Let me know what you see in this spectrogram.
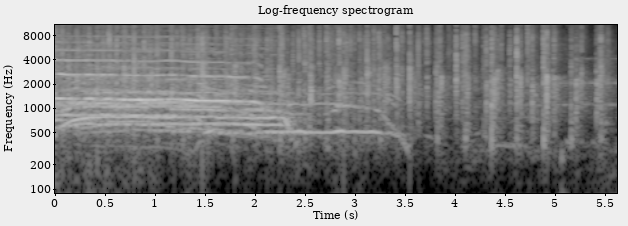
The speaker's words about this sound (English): We're here at our MomoCon panel, Atlanta, Georgia. Can we get some applause? Woo!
